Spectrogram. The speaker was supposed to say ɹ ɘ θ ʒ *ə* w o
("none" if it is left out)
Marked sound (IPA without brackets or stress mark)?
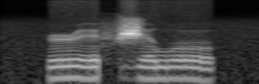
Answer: ə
